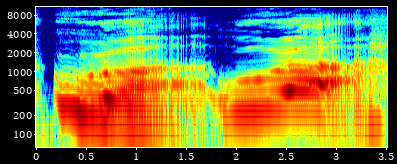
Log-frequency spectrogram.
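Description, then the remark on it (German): Two long, drawn-out voiced yawns follow one another, each a loud moaning sound that starts high and slides downward in pitch, with no talking around them, from someone tired walking along a footpath, the Farnhornweg, near the Volksparkstadion. “Und nun, beim Fußweg, den Farnhornweg entlang, muss … ständig gähnen.”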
